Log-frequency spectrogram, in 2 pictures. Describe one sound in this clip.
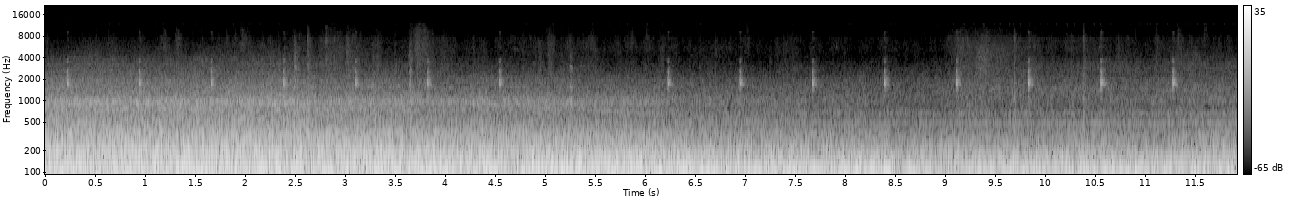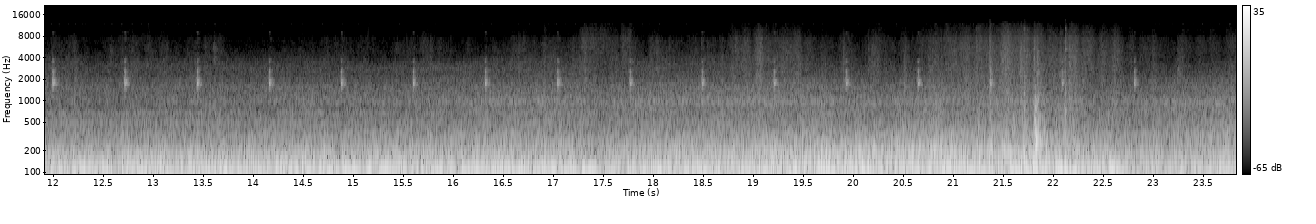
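A car's turn signal ticks at an even pace.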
